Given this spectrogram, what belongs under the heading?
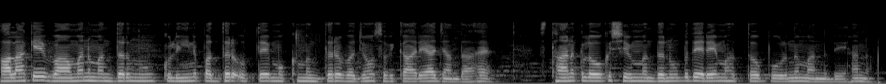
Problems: background conversations at intervals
